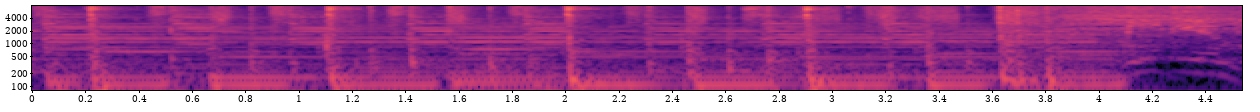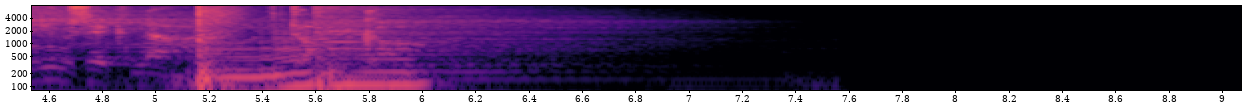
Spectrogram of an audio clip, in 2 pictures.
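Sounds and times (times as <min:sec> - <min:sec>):
old Irish tavern background music: 0:00.0 - 0:06.8.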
